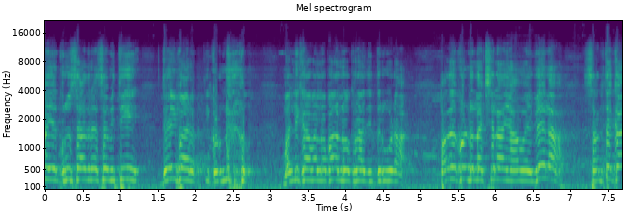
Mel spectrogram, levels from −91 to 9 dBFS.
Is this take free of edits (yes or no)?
yes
